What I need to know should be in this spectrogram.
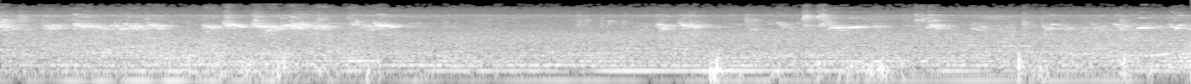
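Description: Many small birds chirp and chatter busily nearby.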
